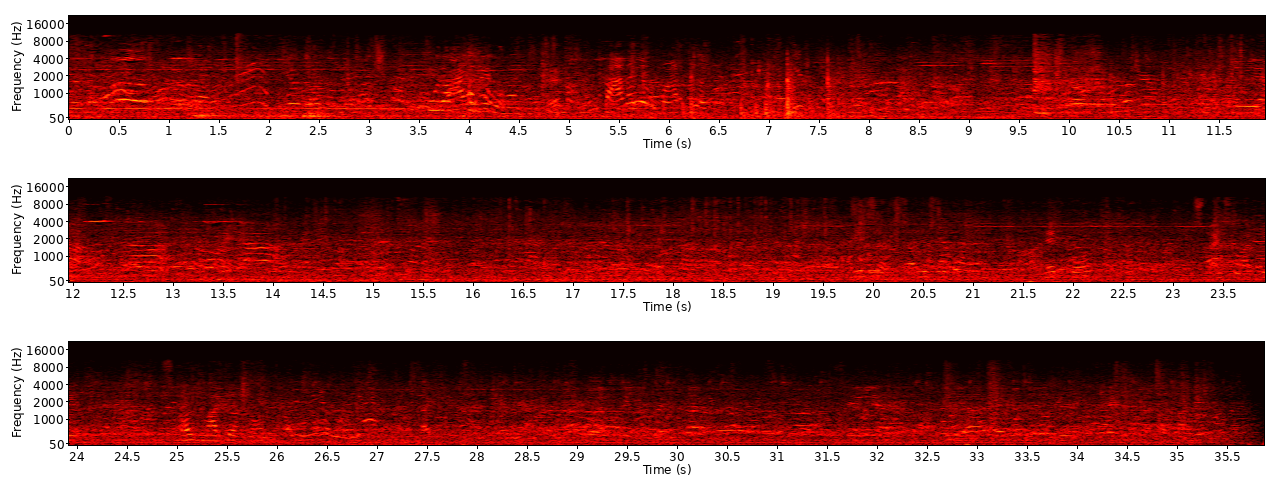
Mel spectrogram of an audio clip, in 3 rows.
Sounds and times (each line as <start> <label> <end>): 0.0 tuktuks passing by 35.8
0.0 bikes 35.8
0.0 salesmen are trying to sell their commodities 35.8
